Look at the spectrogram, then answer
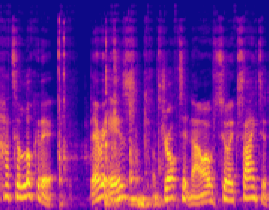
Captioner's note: soft clattering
